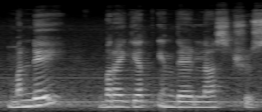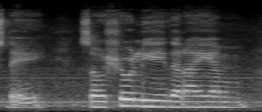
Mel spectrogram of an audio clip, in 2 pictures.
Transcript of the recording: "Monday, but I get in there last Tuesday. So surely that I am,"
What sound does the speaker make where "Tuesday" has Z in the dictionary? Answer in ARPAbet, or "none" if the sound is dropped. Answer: S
